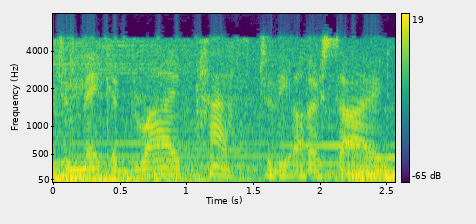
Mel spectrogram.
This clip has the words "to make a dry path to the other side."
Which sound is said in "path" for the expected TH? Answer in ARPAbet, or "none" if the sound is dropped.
TH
